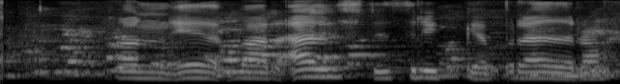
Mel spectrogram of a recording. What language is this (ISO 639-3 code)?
isl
